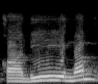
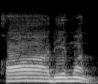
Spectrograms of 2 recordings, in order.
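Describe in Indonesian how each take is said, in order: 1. Vokal pertama pendek, yang kedua panjang. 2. Vokal pertama panjang, yang kedua pendek. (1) "baca pendek qafnya dibaca panjang dalnya" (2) "qafnya panjang"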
